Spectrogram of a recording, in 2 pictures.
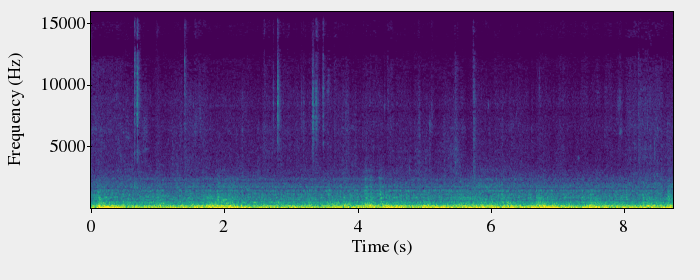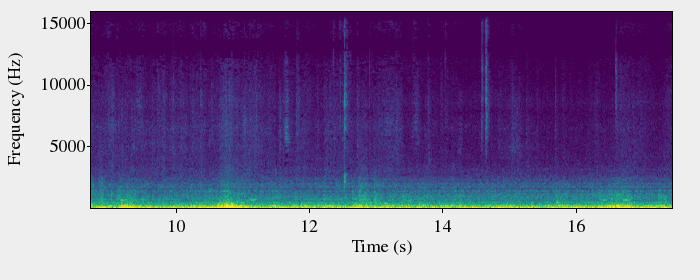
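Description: Steady low rumble of a Tobu Spacia X electric express train running, heard from inside the passenger cabin, with a few faint light clicks.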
